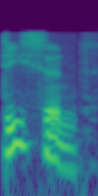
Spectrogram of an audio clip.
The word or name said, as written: decent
